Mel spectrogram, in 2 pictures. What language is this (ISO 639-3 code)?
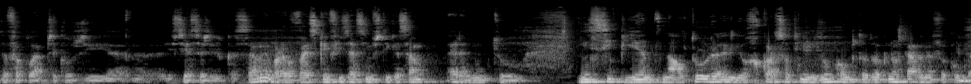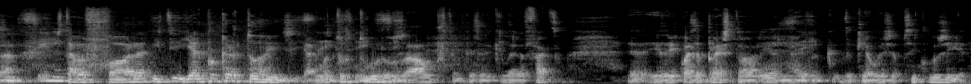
por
